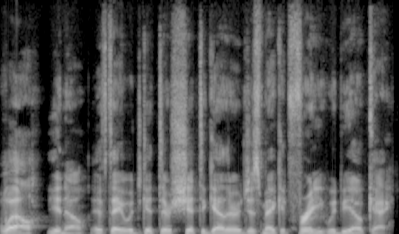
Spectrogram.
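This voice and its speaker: A man's voice: fairly low pitch, moderate pace, darkish tone. A man co-hosting a podcast in casual chat, wry and joking, swearing freely. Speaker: podcast co-host. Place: home, separate from co-host.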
